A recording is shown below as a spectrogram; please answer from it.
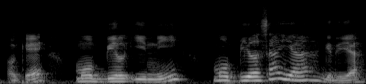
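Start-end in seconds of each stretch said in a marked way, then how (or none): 0.7-3.2 slow, higher dictation; slow, higher example. Shown as a demonstration. Teacher dictating a new example slowly. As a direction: read it out slowly and brightly. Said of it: "ada kalimat".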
